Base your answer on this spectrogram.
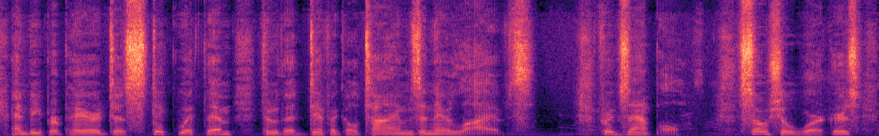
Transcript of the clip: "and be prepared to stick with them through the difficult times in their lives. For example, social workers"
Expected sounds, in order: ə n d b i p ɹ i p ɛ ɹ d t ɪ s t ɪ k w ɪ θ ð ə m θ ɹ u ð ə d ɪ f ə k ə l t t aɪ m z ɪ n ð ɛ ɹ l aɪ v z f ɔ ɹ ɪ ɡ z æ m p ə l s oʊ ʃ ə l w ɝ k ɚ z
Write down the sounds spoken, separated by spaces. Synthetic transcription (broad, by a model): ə n b i p ɹ i p ɛ ɹ d t ɪ s t ɪ k w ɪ ð ə m θ ɹ u ð ə d ɪ f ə k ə l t t aɪ m z ɪ n ð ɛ ɹ l aɪ v z f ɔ ɹ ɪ ɡ z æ m p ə l s oʊ ʃ l w ɝ k ɚ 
